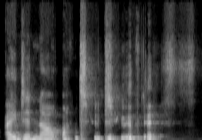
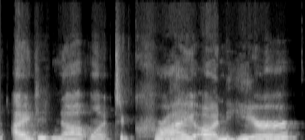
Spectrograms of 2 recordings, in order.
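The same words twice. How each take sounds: First: Laughing through tears. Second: Slow, louder, tearful admission; crying. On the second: Vlogger confessing to viewers, slow and crying. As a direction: push the words out through tears. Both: Real, not acted.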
